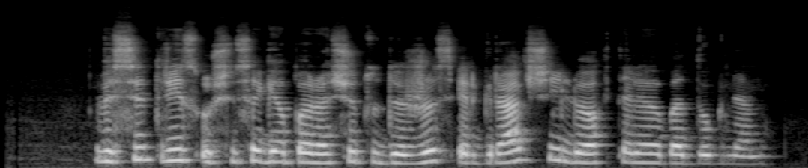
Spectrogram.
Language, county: Lithuanian, Vilnius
